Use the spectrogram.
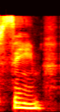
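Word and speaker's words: Sejm: was called the same s ejm pronounced same.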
